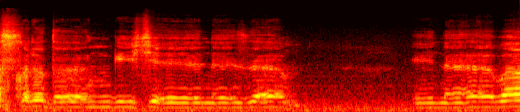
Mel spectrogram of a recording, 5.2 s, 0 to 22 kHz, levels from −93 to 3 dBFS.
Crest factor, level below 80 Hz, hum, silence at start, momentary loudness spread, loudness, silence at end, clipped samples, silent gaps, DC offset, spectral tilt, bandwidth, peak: 18 dB; -52 dBFS; none; 0 s; 23 LU; -29 LUFS; 0 s; under 0.1%; none; under 0.1%; -2.5 dB/octave; 13.5 kHz; -12 dBFS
